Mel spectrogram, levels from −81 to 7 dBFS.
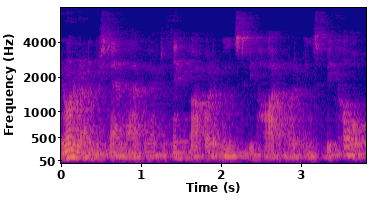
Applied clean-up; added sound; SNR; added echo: none; none; none; reverberation time 1.0 s.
